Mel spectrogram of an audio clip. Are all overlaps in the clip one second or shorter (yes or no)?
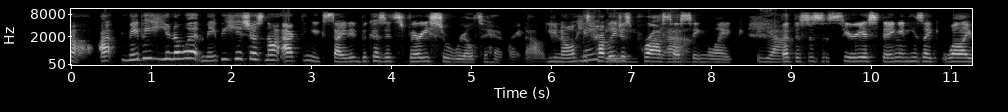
no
